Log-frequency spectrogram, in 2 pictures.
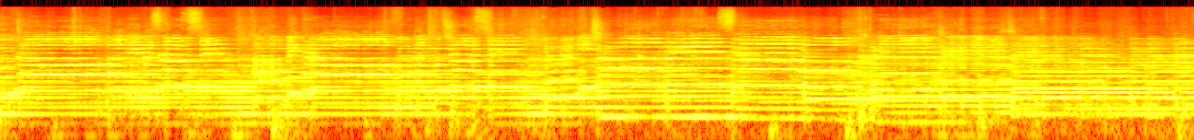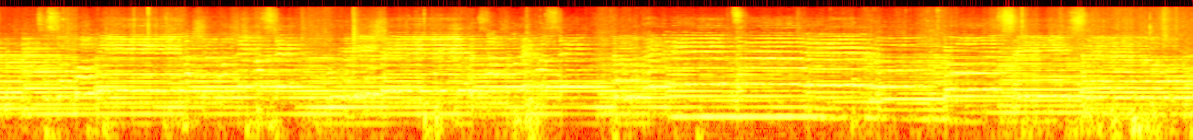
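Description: Choir singing in long held notes as part of the opera's music.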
